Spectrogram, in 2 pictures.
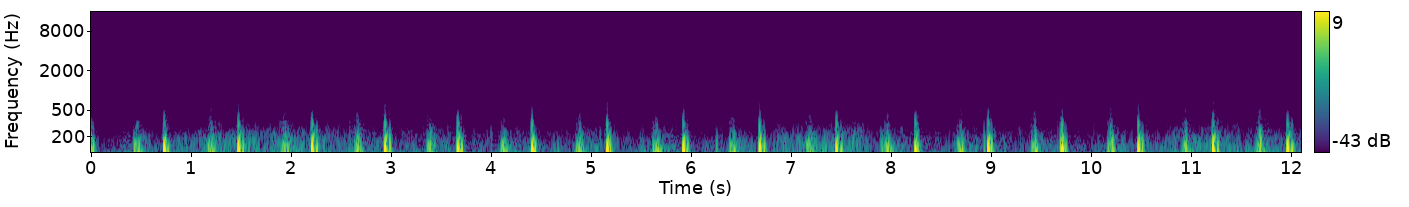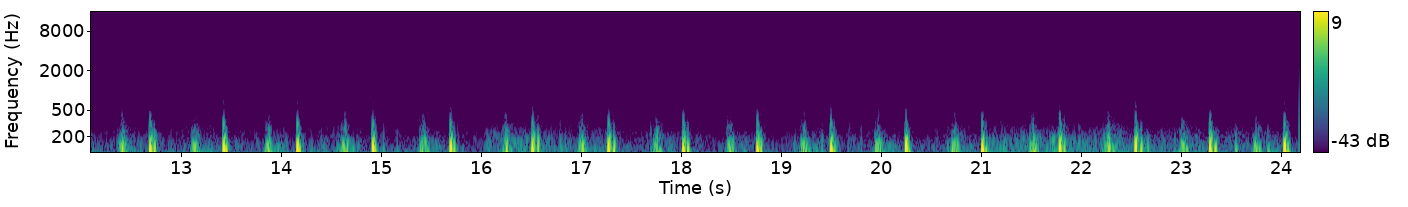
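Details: Steady, regular low heartbeat thumps at a stated 78 beats a minute, a real, nearly unedited heartbeat the person calls slightly fast, recorded while breathing slowly; normal heart sounds.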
